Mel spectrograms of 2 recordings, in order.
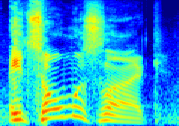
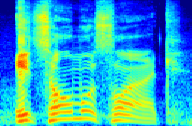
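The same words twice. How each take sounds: The two takes are said the same way.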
